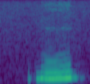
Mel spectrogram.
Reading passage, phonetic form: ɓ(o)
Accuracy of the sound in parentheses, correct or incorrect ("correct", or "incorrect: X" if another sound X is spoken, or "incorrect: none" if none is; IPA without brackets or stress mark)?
incorrect: u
